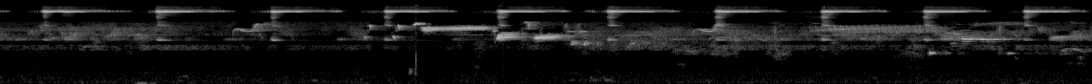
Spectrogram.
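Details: Cicada giving rhythmic bursts of shrill, high buzzing, about one burst per second, each swelling and fading, over a softer background hiss.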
